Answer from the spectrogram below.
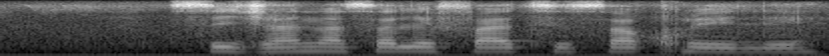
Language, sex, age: Tswana, female, 19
